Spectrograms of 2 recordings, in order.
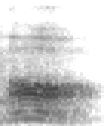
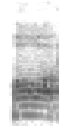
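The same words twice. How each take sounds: First: The word is drawn out long and stressed. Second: The pitch goes up on the word. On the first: It gives an answer. "really lengthening it out, or you really emphasize ha" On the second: It asks a question. "the tone goes up"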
